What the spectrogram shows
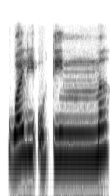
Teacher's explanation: میم پہ غنہ زمانی ہو رہا ہے، ایک الف کے برابر رکیں گے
